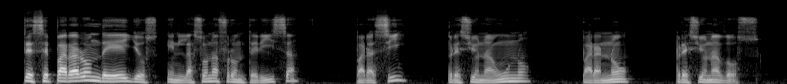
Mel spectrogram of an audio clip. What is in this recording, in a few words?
Spanish, hotline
